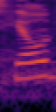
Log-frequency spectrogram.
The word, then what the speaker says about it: Hilde: Hi, my name is Hilde. It rhymes with Buildy.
